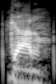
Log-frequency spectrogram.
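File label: British inform killfirm generic; battlechatter; localized english; uk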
